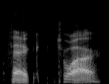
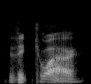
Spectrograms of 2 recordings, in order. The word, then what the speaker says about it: Victoire: If I pronounce your last name wrong or your first name wrong, I apologize for the head coach of Montreal, Vetoir. Victtoire, I should say.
